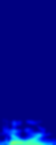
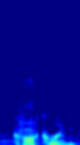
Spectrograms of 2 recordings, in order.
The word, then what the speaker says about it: Cochran: So he spells his name, Gary Cohorn, C-O-C-H-R-A-N. Yeah. Yeah, Cochran, right. I mean, any normal person would look at that and say, Gary Cochran. But it's super handy because his whole family pronounces Cohorn, so it's handy because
